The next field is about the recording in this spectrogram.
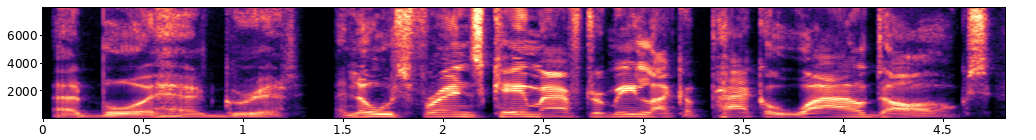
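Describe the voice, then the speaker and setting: A grizzled old gunslinger narrates his exploits for a Western video game. His voice is full of gravel and fry at an ordinary male pitch, with an American Western accent. He tells it like a folksy, salty raconteur with a wry edge. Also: lively intonation, unhurried, fairly bright tone. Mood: wry, boastful. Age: older.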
